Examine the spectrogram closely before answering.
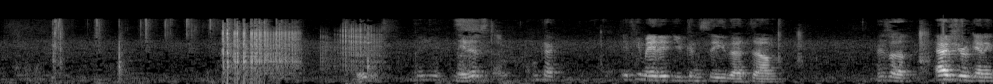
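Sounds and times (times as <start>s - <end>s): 
dice rolled for skill checks clattering on a hard surface: 1.7s - 3.9s
speech: 4.6s - 7.9s, 8.8s - 9.9s.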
